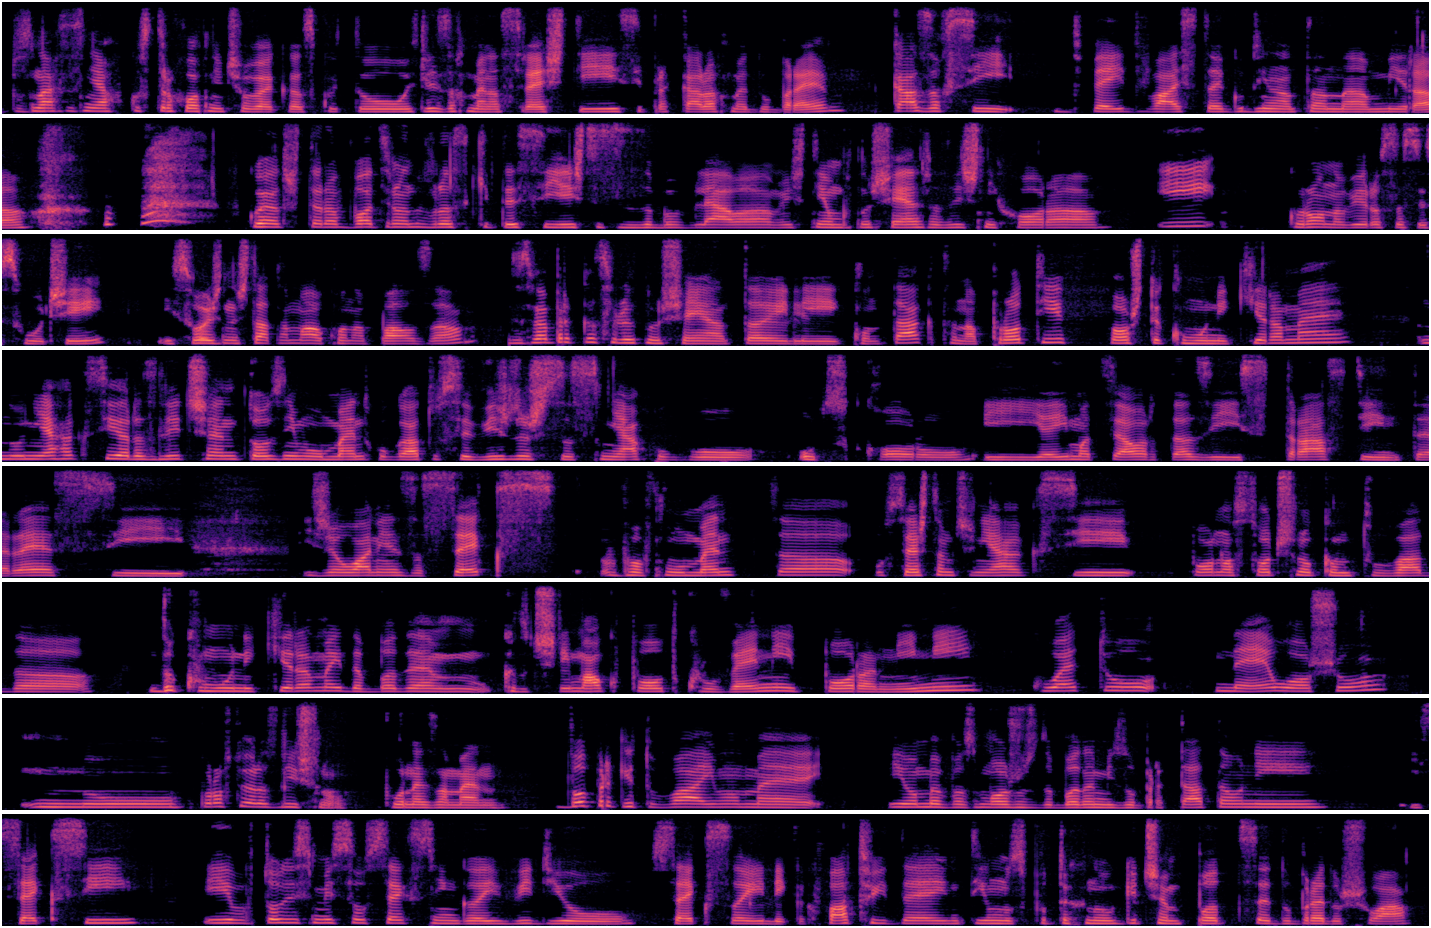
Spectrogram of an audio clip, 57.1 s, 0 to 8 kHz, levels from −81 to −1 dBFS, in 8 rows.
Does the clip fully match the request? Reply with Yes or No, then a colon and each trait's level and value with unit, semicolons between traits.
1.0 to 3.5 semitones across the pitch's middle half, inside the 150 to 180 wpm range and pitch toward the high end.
Yes: average, 2.8 semitones; average, 155 wpm; high, 205 Hz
